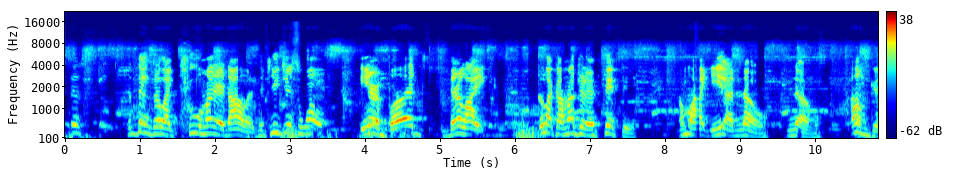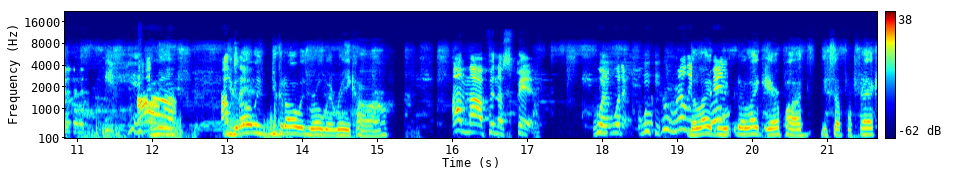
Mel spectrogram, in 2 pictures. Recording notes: Apologies for the somewhat bad quality and the amount of background noise.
